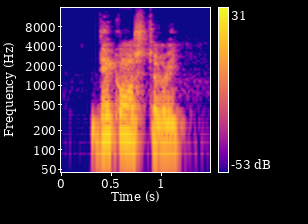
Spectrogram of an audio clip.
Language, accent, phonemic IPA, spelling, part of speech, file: French, Canada, /de.kɔ̃s.tʁɥi/, déconstruit, verb, LL-Q150 (fra)-déconstruit.wav
- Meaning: 1. past participle of déconstruire 2. third-person singular present indicative of déconstruire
